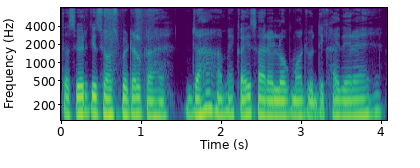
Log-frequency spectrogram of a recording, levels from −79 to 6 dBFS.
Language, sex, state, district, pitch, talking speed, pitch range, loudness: Hindi, male, Jharkhand, Ranchi, 125 Hz, 220 wpm, 120-135 Hz, -17 LUFS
